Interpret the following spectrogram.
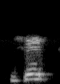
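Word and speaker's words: Jacques: culture of the time Amy Jac gby preferred even to be referred to as Amy Jake garby so you'll hear all kinds of pronunciations but from people who knew her personally the consensus is that she embraced the version of Jake Darby okay so bear with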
